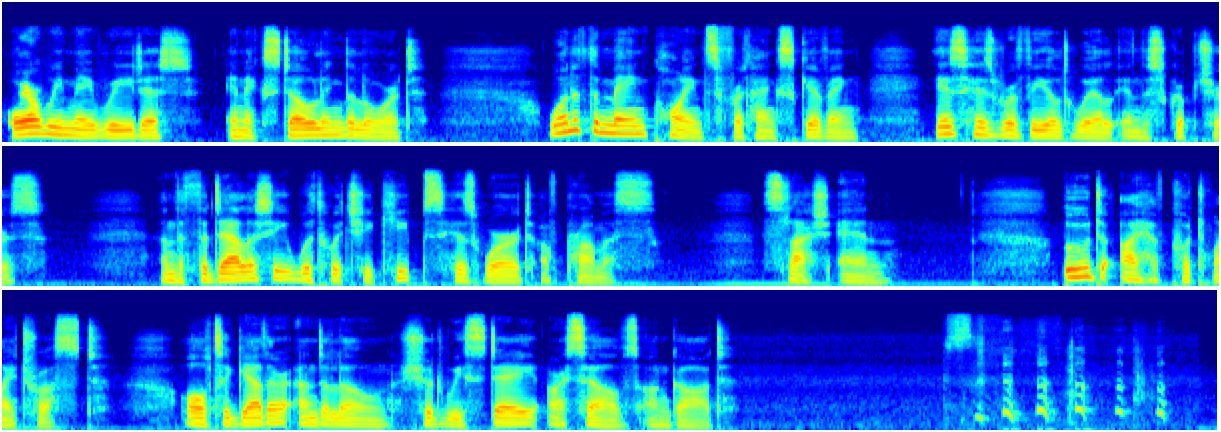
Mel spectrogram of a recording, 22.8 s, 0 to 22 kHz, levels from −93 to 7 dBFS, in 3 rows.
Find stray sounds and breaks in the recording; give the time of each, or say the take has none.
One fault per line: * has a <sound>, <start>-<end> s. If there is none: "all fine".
* has a laugh, 21.1-22.5 s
